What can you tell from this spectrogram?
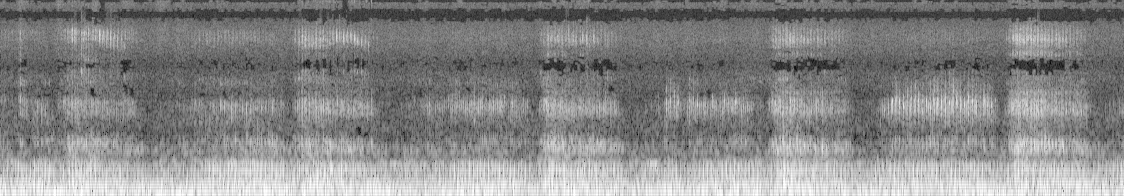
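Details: Loud, continuous purring from a male domestic cat, a dense low rumble with rhythmic breathy pulses roughly every two to three seconds as it alternates inhaling and exhaling.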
